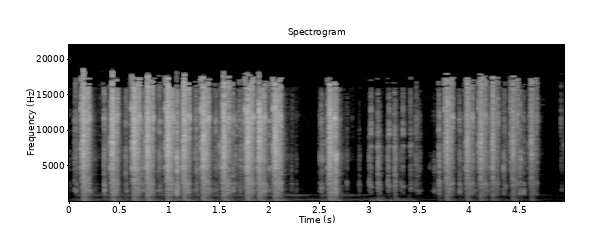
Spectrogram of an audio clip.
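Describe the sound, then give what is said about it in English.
Fast typing on a computer keyboard: a rapid, dense clatter of keystrokes in bursts, broken by a couple of brief pauses. “Wow, I've never seen you type so fast before.”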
